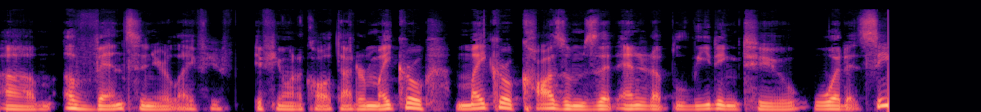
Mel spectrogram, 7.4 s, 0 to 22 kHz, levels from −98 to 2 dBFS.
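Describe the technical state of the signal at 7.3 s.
At 7.3 s there is only digital silence: a cut-off end. After "up leading to what", the speech stops dead at 6.66 s because the final buffers were never written, and nothing is heard from there to 7.36 s. The waveform drops abruptly to a flat line with no decay, and the spectrogram goes completely blank.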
